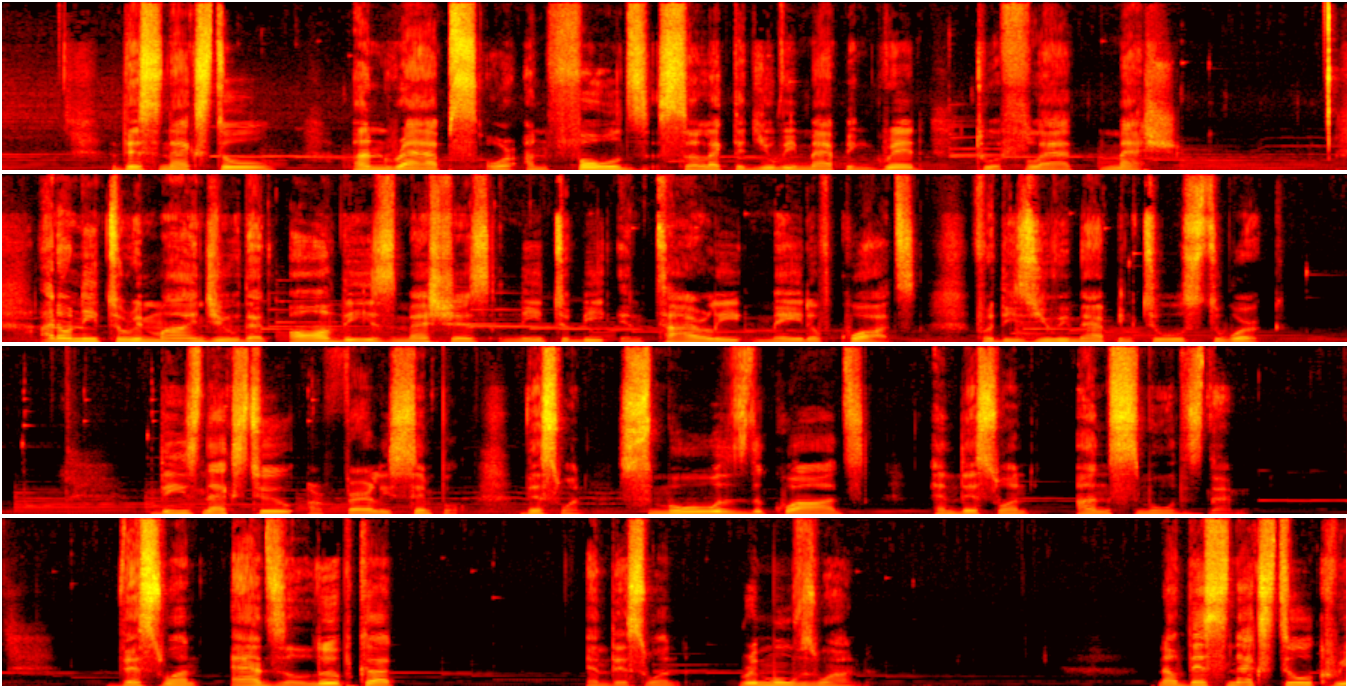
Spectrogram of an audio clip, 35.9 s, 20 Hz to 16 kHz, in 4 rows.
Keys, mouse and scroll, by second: 1.2 click, 9.6 ctrl+1, 19.0 click, 22.7 alt+y, 23.3 alt+y, 23.7 click, 24.1 alt+y, 24.4 click.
